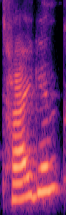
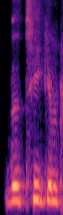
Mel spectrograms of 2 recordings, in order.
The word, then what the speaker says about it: Teigen: The traditional way to actually say her last name is pronounced Teigen. Chrissy says that she kind of gave up on people pronouncing it that way. And she said she kind of prefers the Teigen pronunciation anyway.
